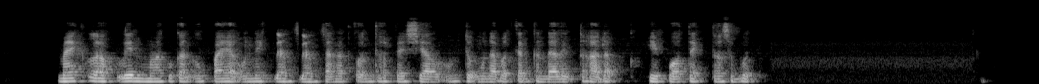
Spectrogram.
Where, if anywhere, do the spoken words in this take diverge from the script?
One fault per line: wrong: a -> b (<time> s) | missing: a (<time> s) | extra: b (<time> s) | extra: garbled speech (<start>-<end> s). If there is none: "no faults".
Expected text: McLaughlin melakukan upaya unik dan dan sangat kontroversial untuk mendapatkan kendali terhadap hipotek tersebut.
no faults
